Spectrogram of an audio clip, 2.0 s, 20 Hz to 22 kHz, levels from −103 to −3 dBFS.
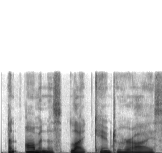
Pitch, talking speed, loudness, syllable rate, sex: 185 Hz, 205 wpm, -16 LUFS, 5.5 syllables/s, female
